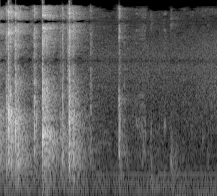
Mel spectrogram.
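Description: Small audience applauding, the clapping dying away within the first second; then a single faint click and quiet room tone.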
